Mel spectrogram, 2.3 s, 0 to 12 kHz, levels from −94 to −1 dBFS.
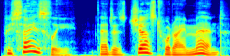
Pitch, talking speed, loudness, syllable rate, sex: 155 Hz, 185 wpm, -18 LUFS, 4.9 syllables/s, male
